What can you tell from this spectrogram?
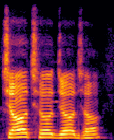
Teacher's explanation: ये तालव्य, गले से थोड़ा ऊपर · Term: तालव्य व्यंजन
